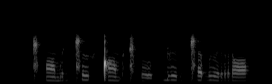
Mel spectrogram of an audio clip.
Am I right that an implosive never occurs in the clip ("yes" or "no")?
no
